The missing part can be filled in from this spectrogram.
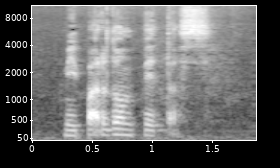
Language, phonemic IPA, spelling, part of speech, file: Esperanto, /mi pardonˈpetas/, mi pardonpetas, interjection, LL-Q143 (epo)-mi pardonpetas.wav
- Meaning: I'm sorry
